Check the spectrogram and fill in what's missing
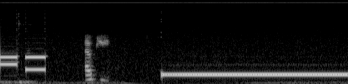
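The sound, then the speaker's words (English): Two quick touch-tone beeps from a phone keypad, a brief murmur of voice, then a steady, unbroken line tone humming loudly through to the end, as the Hot 101.5 radio show in Tampa Bay places a call to get a listener on the phone on air. “let's try to get him on the phone so we can figure this out”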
